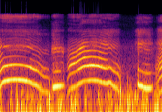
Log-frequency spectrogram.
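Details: Young child sick, coughing and in discomfort: loud, sustained wailing cries with short catches of breath between them; distressed crying.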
